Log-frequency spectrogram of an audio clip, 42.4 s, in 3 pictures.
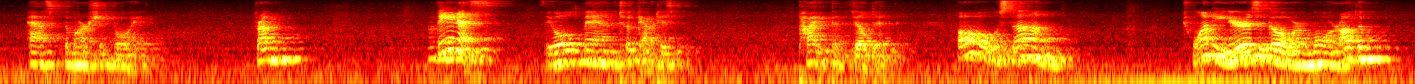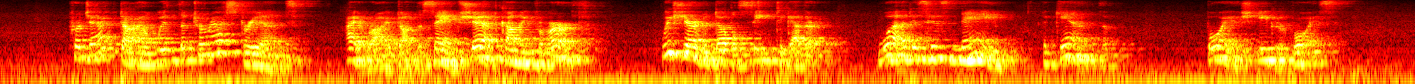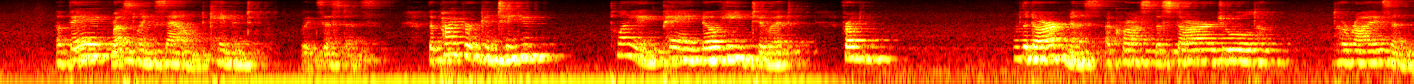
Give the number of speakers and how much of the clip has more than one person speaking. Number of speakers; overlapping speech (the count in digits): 1, no overlap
